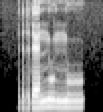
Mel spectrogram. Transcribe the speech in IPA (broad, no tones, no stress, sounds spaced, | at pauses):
r ɛ n̪ u n̪ u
